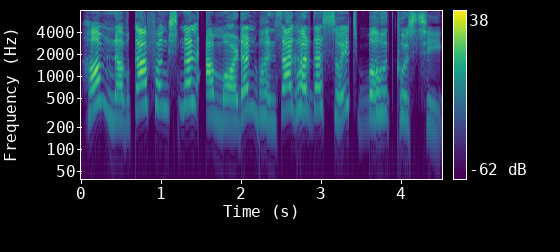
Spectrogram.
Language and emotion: Maithili, happy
